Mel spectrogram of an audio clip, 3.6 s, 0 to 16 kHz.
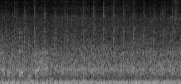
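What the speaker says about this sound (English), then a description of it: "Sound like a big tractor, don't it?" A 1985 Allis-Chalmers 6060 tractor rolling by in a small-town parade, its engine a steady, rumbling idle heard nearby, with an announcer talking over it throughout.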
